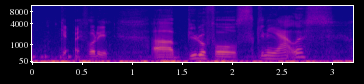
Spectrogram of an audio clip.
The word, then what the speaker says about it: Skaneateles: my footing uh beautiful skinny atlas i believe it's how it's pronounced in upstate new york i just got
